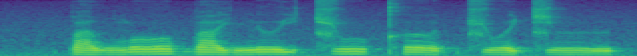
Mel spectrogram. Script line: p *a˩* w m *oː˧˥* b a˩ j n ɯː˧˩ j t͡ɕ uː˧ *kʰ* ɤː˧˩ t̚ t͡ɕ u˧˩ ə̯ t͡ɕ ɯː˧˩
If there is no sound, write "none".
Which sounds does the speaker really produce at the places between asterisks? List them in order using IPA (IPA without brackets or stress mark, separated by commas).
a˩, oː˧˥, kʰ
